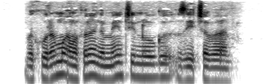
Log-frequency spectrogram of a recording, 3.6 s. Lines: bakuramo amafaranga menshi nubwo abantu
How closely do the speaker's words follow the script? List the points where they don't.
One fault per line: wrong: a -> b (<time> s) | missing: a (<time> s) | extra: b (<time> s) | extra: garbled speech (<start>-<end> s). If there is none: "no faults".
extra: zica (2.4 s)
